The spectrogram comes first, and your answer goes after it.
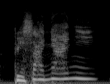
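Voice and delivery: ordinary delivery, nothing marked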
